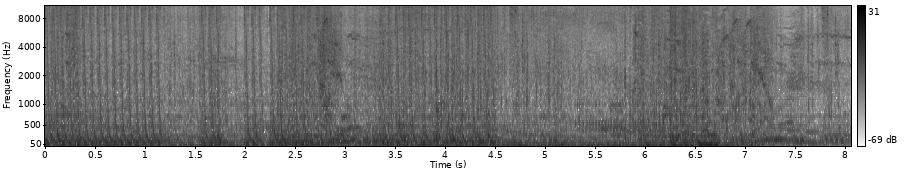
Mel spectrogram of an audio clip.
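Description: Rapid bursts of weapon fire and explosive impacts in Deep Rock Galactic, likely including the drone Bosco's rockets, form a loud, dense barrage that continues almost without a break.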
